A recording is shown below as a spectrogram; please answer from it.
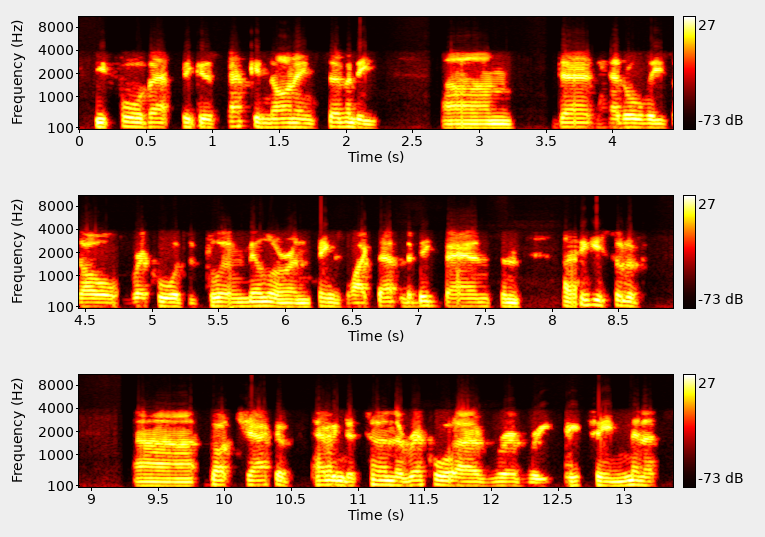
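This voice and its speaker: A man's voice: mid-range voice, fairly even intonation, brisk, no echo. A man, a guitarist guest, speaking hesitantly in a casual interview over a phone line. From Australia. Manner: hesitant, repeats his words.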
